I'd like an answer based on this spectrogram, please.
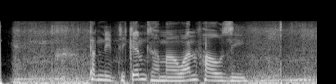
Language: Javanese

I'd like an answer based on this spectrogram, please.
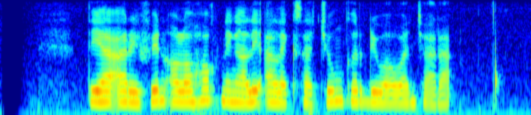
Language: Sundanese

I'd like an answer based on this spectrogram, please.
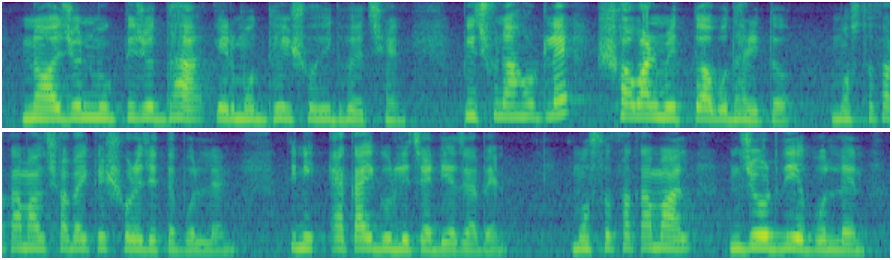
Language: Bangla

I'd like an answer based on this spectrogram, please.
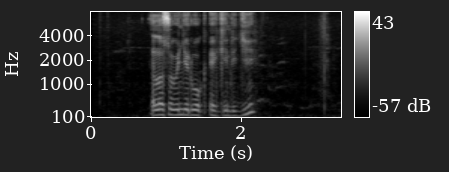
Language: Luo (Kenya and Tanzania)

